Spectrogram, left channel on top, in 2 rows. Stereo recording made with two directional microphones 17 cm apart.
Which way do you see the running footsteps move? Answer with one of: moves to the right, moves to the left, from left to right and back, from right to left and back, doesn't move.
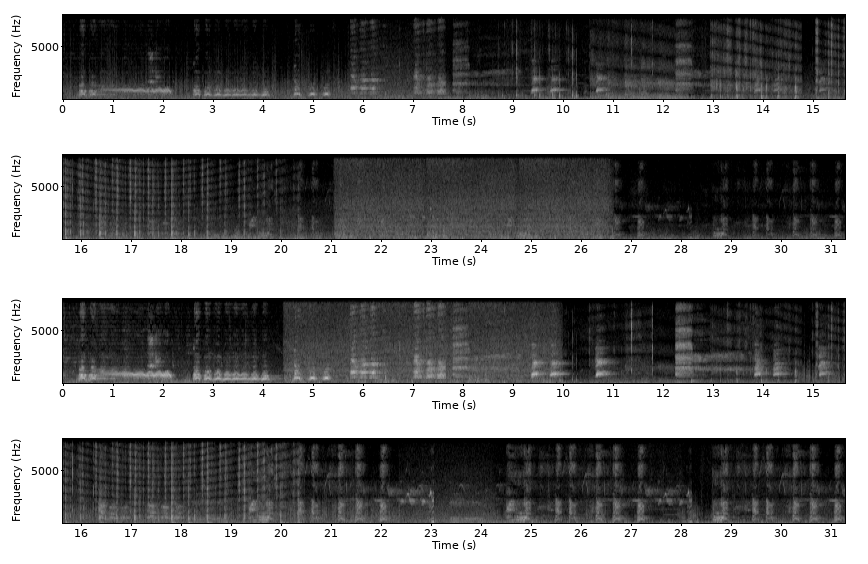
moves to the right.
